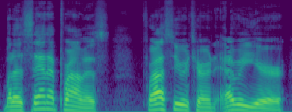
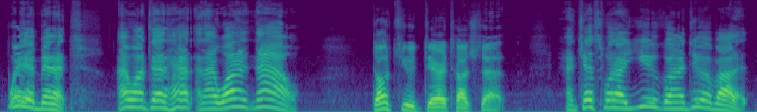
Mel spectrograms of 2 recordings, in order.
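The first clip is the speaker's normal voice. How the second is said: sly magician; 9 semitones higher than usual. Acted. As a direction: gloat over the little fire. Hinkle demands hat.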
